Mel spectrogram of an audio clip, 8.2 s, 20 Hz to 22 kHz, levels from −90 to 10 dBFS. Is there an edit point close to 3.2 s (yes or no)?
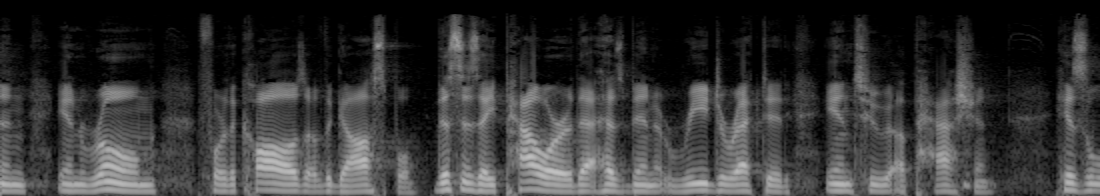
yes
